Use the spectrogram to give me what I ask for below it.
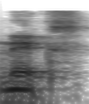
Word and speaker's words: Mx: the gender neutral mx i pronounce that mix how else how does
